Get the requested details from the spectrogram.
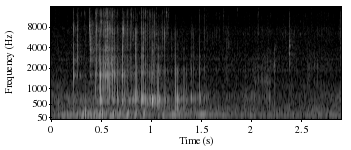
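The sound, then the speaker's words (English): A stout beer pours into a glass with a bubbly, gurgling rush and some bright splashing for about a second and a half, then settles into a faint fizz with no voices. “I got to stop rousing as much head.”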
